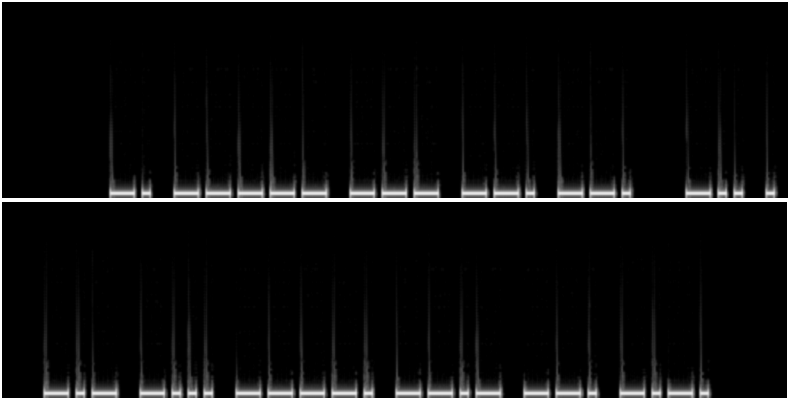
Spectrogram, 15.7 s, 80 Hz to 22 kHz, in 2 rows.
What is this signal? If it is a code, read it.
Morse code, heard as a keyed tone, about 15 wpm, 700 Hz. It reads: N0OGG DE KB9QGC
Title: USA Callsign DE Callsign 15wpm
